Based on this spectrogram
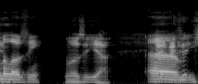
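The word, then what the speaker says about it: Mazzello: yeah, I think that was it with Joseph Malonzi, or how do you pronounce his last name? Malozzi.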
